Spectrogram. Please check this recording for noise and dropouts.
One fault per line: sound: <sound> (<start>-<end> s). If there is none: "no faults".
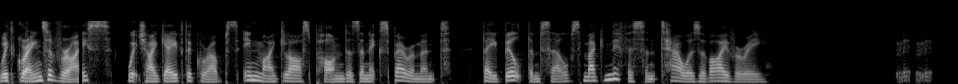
sound: dropout (0.8-0.8 s)
sound: laugh (9.0-9.3 s)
